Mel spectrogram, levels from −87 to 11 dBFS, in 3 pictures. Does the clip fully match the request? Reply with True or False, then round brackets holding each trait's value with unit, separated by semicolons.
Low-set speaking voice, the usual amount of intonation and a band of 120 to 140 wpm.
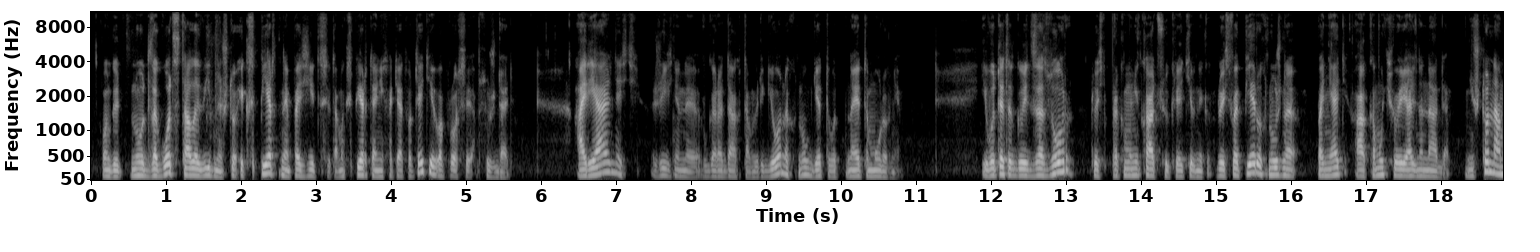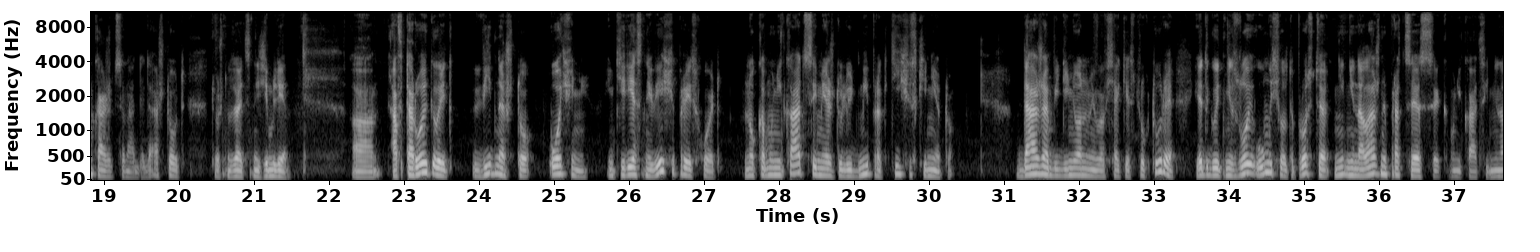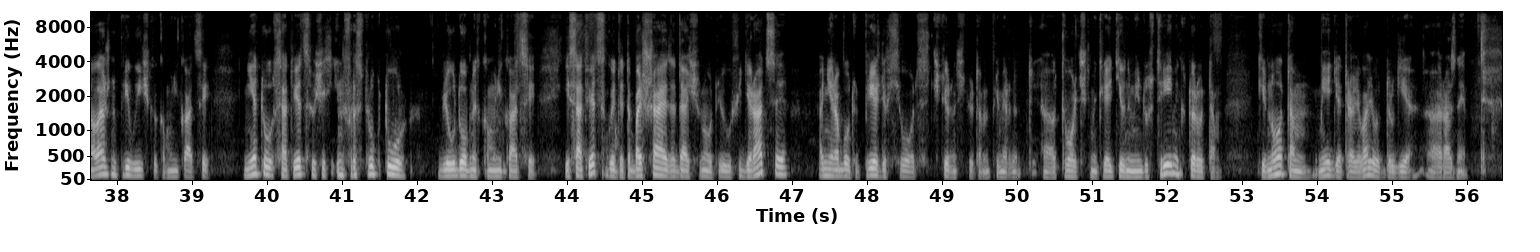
False (120 Hz; 4.1 semitones; 155 wpm)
